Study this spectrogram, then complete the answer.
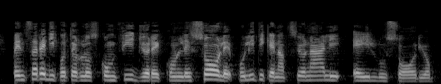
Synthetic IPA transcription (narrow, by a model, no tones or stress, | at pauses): pensaːɾed̪ipot̪erloskoɱfid͡ʒːeɾekonlesɔːlepoliːt̪ikenat̪sːjonaːlieilːuzɔːɾjo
